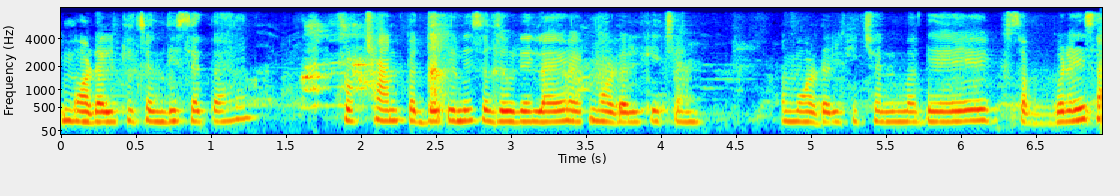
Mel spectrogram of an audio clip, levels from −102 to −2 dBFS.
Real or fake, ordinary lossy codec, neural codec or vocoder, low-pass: fake; none; codec, 16 kHz in and 24 kHz out, 1.1 kbps, FireRedTTS-2 codec; 7.2 kHz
